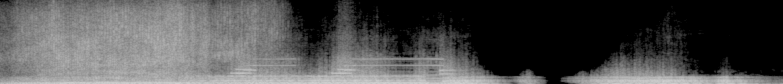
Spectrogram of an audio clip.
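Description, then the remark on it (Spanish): A loud car engine drones steadily as the car drives a long way through several seedy streets and alleys of the Roma Vieja, with rushing noise and faint whining tones early on, then briefly cuts out before revving back up. No one speaks. “A través de varias sórdidas calles y callejones de la Roma Vieja, el auto de Calimán ha recorrido un largo trecho”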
